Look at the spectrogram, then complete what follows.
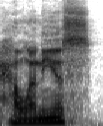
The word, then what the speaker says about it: Helenius: a as a city, we don't have to fight about how to say his name. I still think it's Helenius. Helenius. But there are people that hang on the Y a little longer and they naturally just make it Helenius.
